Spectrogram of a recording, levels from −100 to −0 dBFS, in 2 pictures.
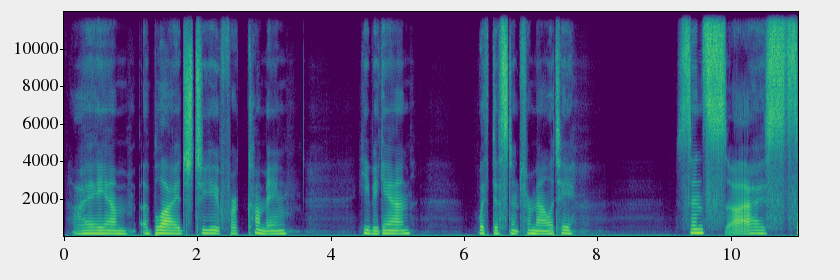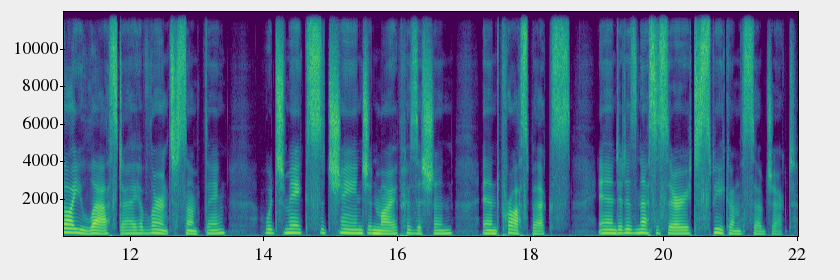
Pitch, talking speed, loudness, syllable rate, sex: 165 Hz, 105 wpm, -21 LUFS, 3.5 syllables/s, female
